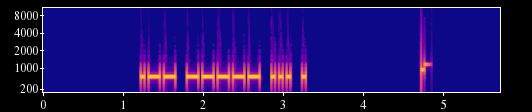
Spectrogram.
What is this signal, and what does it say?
Morse code, heard as a keyed tone, about 25 wpm, 700 Hz. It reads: W0SE
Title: USA Call Signs - 4 Characters - 2x Character Spacing - 25wpm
